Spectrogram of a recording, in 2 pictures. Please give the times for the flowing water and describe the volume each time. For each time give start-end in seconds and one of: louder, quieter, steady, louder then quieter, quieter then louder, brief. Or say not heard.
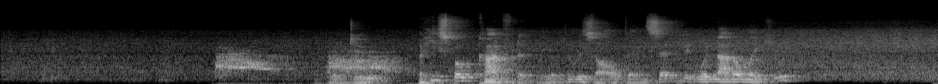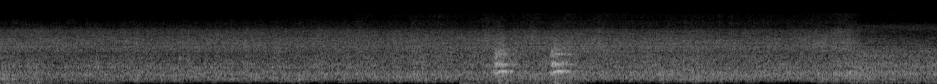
0.0-18.7 louder.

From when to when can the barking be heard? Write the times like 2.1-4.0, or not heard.
2.1-4.0, 9.4-10.2, 13.9-15.1.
